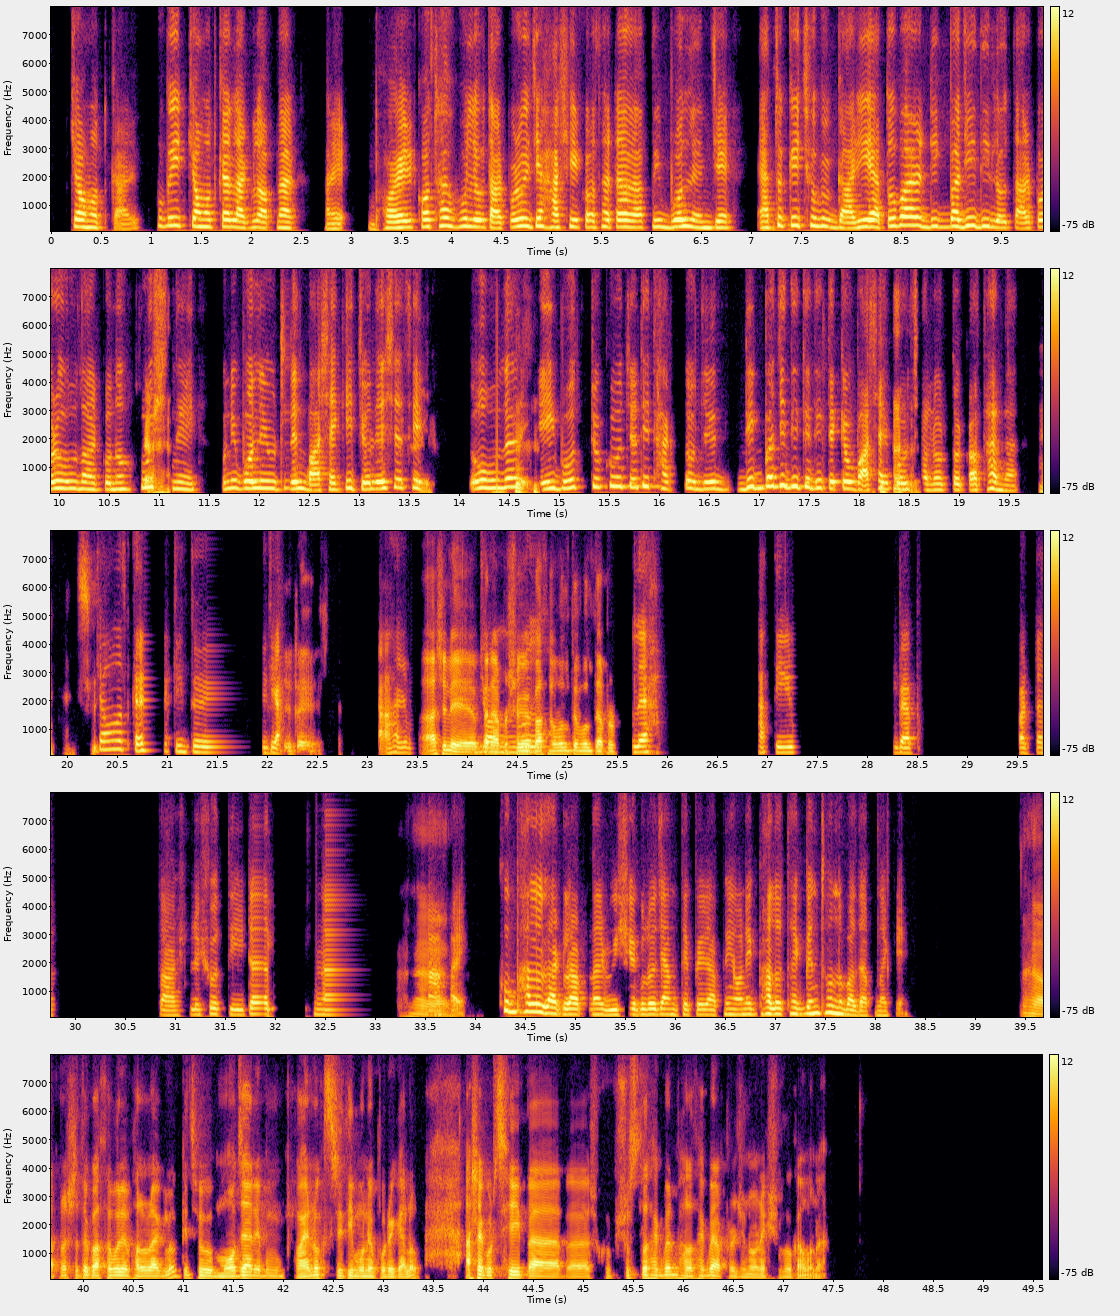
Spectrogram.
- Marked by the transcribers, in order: static; distorted speech; scoff; chuckle; chuckle; other background noise
- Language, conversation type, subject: Bengali, podcast, আপনাকে কি কখনও জঙ্গলে বা রাস্তায় কোনো ভয়ঙ্কর পরিস্থিতি সামলাতে হয়েছে?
